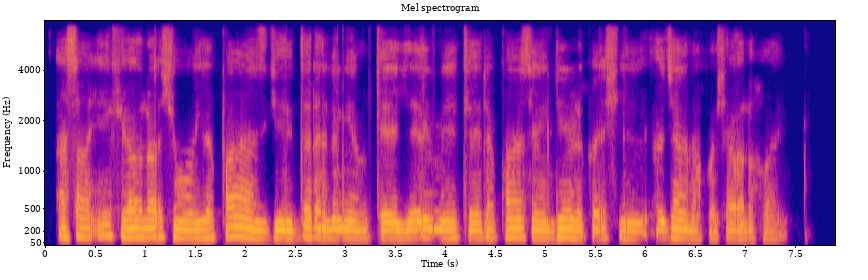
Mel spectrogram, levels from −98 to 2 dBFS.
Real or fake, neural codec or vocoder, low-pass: fake; codec, 44.1 kHz, 2.6 kbps, SNAC; 7.2 kHz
